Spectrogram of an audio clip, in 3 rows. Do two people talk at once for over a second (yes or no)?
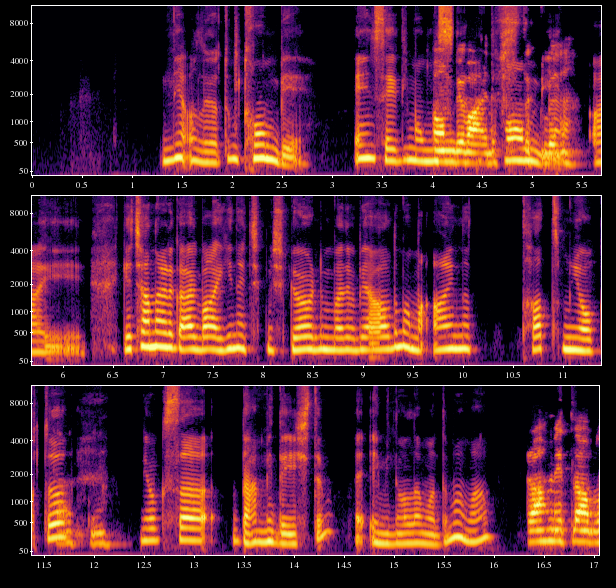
yes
